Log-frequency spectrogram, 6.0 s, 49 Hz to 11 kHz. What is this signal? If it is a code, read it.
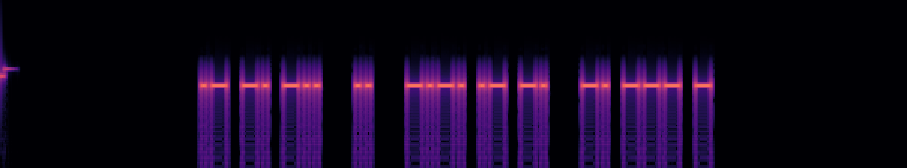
Morse code, heard as a keyed tone, about 34 wpm, 700 Hz. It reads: AND I CAN NOT
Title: Sets of 4 Words 35wpm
